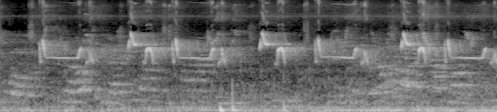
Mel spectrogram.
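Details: Competing bar-winged prinias answer one another with rhythmic chirped phrases ending in flat whistles, roughly three phrases a second, over steady low background noise and a couple of soft knocks.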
